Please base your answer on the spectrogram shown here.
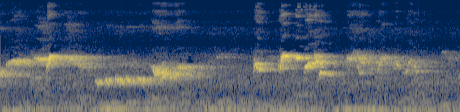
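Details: Singing bulbul delivering rich, warbled whistled phrases that slide down and back up, in two runs separated by a brief pause, over a low background hum.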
